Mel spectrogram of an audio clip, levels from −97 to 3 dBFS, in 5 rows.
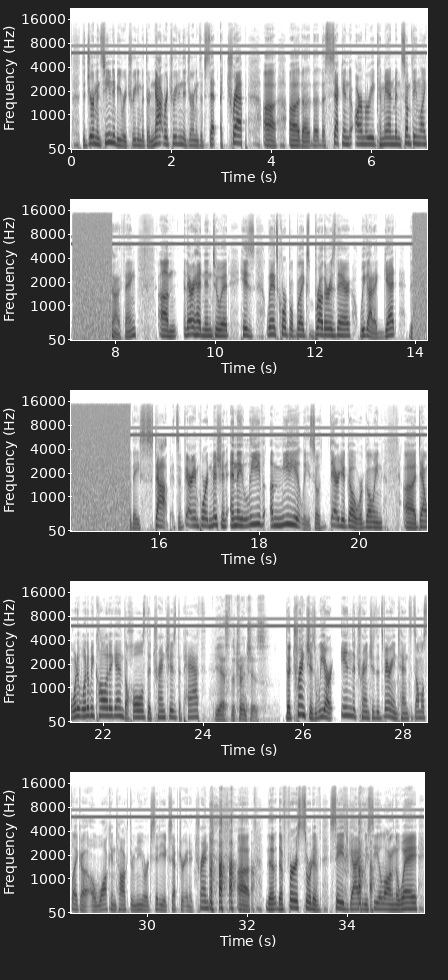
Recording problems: high-pitched whine; loud; throughout; 6 kHz, 9 dB below the speech
audio cutting out; filled with static; at 7 s for 1 s and at 14 s for 1.5 s

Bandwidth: 14.5 kHz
